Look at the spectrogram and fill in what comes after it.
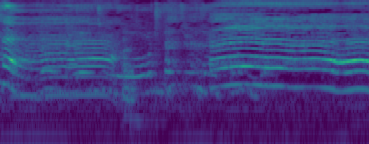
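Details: A young child cries with sustained, wavering sobbing wails in a small room.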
